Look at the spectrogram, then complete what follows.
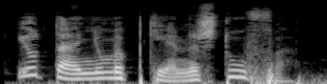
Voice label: portuguese I have a small green house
